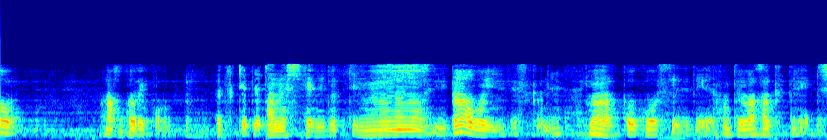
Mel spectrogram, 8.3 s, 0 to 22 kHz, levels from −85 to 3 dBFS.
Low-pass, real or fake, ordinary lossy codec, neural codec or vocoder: 7.2 kHz; fake; AAC, 16 kbps; codec, 24 kHz, 1 kbps, SNAC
